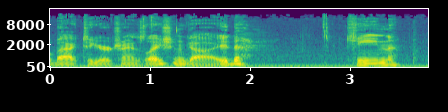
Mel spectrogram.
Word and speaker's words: Qin: to your translation guide Qin because q is ch and if you throw an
